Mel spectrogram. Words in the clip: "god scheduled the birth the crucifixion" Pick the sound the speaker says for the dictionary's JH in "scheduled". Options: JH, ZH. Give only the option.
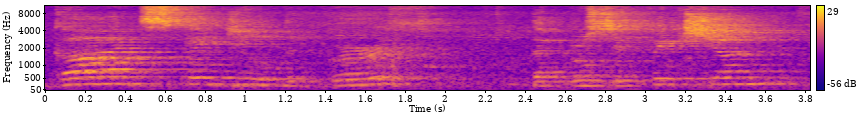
JH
